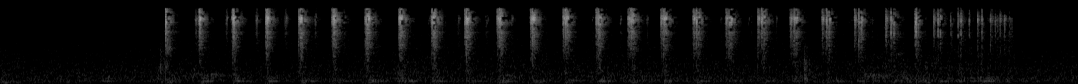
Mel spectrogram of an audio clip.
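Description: Steel balls of a homemade Newton's cradle clacking against each other: a sharp metallic click about three to four times a second, starting about a second and a half in. The clicks come quicker and a little fainter near the end before stopping.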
